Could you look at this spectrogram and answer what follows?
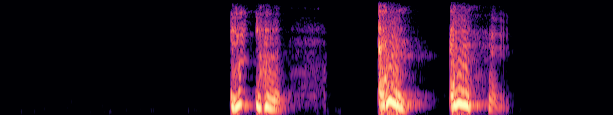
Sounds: Cough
